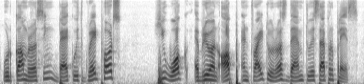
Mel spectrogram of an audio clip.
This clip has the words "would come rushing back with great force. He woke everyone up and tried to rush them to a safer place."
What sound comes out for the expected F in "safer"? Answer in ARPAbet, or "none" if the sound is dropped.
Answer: P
